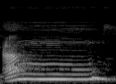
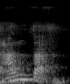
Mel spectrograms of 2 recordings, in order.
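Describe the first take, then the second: First: The n is hidden in a nasal hum. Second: The n is pronounced as a clear n. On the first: The speaker calls it right. "tapi ang" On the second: The speaker calls it wrong. "jangan dibaca anta"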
